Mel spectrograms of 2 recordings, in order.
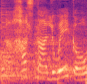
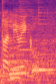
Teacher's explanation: Andalusian Spanish is where they say something like, you know, hasta luego in Latin America is, in Andalusia is ta luego. They drop the has and they pronounce the ta.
